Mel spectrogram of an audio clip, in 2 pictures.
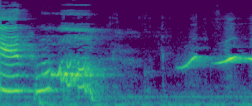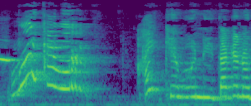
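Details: Pet parrot crying in a tantrum because it does not want to sleep: nasal, wavering harmonic cries, a rising whistled note near the middle, then harsher descending squawks; a woman speaks softly nearby.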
